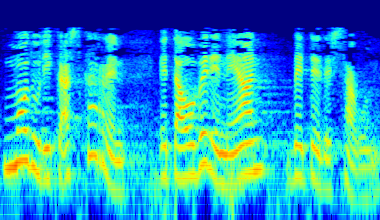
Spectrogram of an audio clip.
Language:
Basque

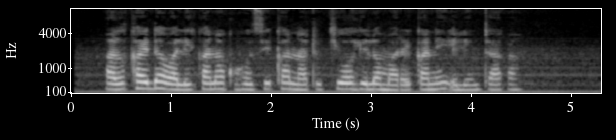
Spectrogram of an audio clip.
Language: Swahili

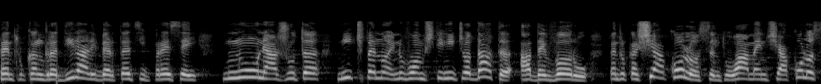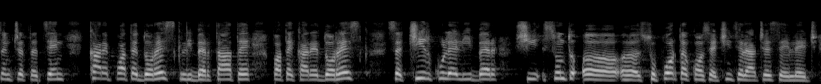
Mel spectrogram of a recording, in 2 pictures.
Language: Romanian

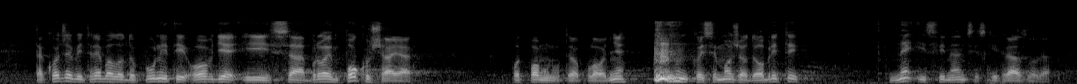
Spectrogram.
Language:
Croatian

